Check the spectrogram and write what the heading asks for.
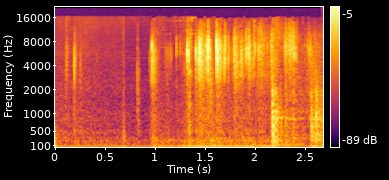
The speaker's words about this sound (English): So let's roll some dice. I suppose you all can roll some dice. I have 6 hard dice.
